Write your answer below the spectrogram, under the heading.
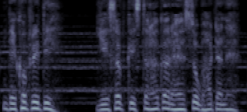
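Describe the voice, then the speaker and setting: A man playing a determined young adventurer in a scripted audio story, earnest and deliberate. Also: mid-range voice, steady tone, warm tone, soft background music, close to an everyday voice. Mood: triumphant.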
